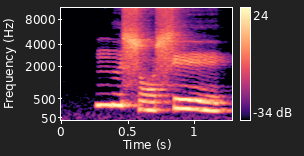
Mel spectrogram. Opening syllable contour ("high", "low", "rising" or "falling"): high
